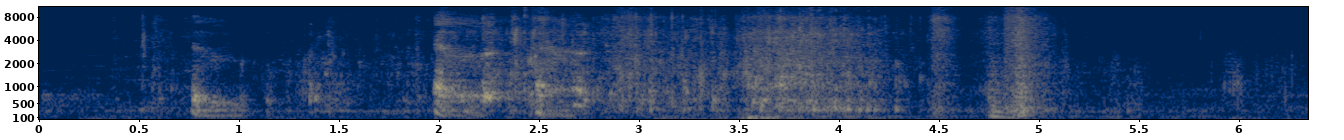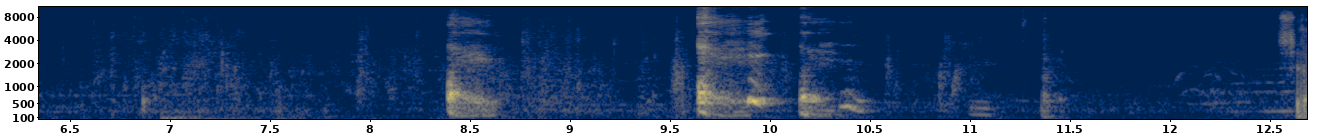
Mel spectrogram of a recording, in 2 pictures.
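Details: Young boy, a little sick, coughing beside his mother while she washes clothes at a building site; he had been given medicine: several short, scattered coughs with splashing water and household noise.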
